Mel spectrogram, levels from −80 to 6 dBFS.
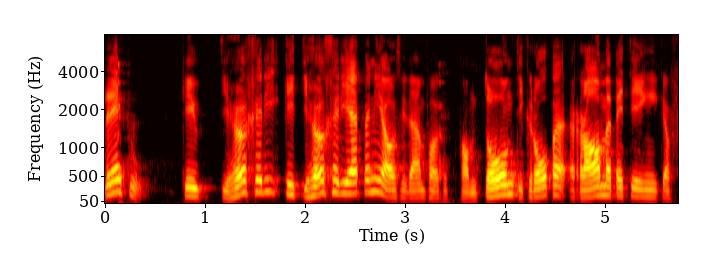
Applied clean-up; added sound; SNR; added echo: neural mask model DeepFilterNet 3.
